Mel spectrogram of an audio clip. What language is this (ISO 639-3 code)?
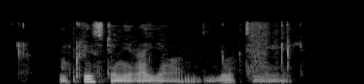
swa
